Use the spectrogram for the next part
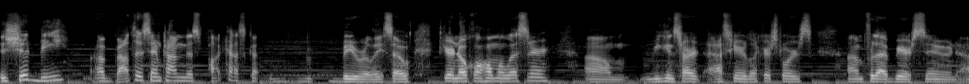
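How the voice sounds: A man speaks at a medium pitch. Music sits in the background. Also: ordinary pitch variation.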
